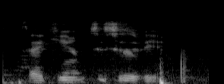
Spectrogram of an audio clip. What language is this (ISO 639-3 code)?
kab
